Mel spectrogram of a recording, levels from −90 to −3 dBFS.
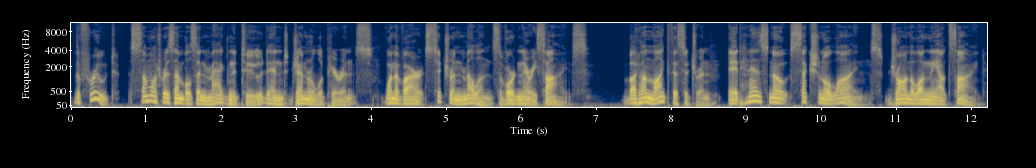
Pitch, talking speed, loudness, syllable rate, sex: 100 Hz, 145 wpm, -20 LUFS, 5.1 syllables/s, male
